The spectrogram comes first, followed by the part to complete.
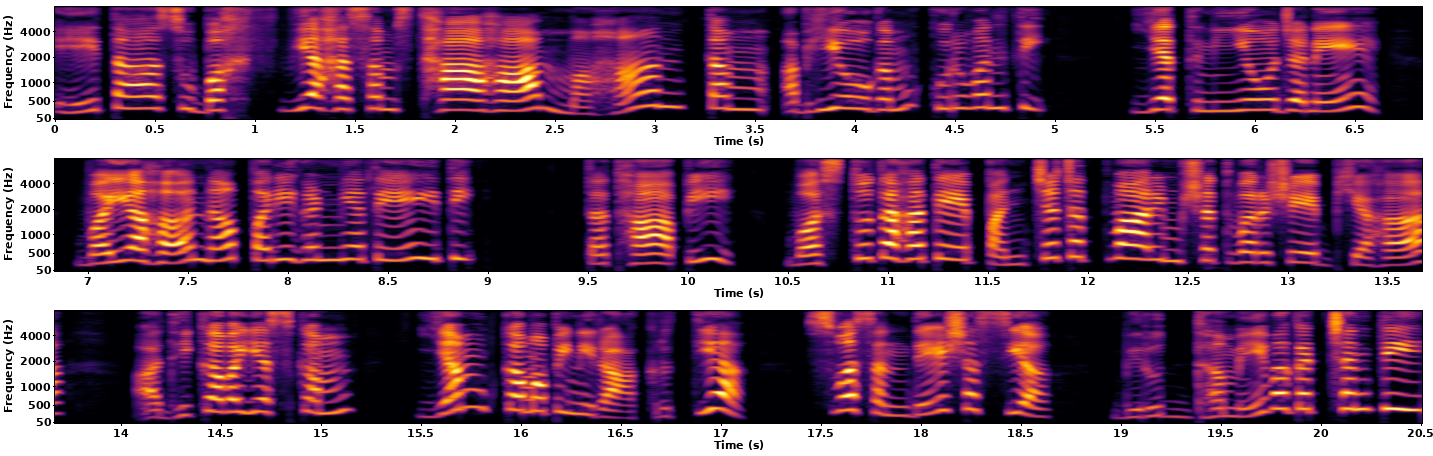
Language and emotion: Sanskrit, disgusted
